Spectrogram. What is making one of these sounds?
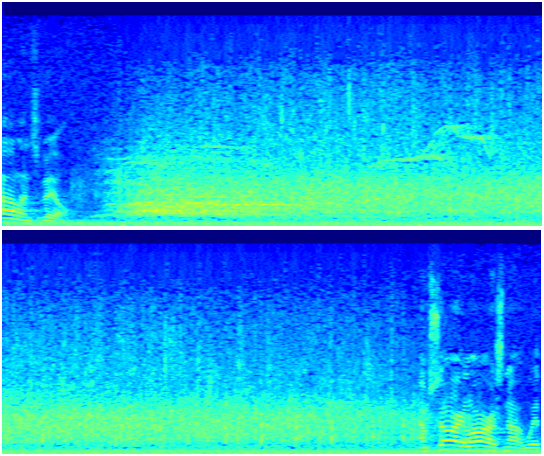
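A crowd applauds and cheers.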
